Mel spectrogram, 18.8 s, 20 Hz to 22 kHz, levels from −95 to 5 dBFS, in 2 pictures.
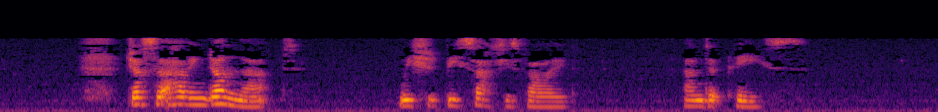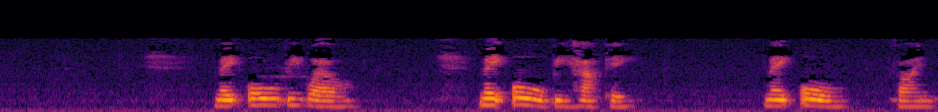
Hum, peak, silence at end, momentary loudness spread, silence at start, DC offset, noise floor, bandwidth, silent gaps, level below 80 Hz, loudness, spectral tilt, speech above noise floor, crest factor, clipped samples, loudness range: none; -6 dBFS; 0.05 s; 19 LU; 0.85 s; under 0.1%; -62 dBFS; 6.6 kHz; none; -66 dBFS; -25 LUFS; -4.5 dB/octave; 37 dB; 22 dB; under 0.1%; 8 LU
